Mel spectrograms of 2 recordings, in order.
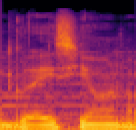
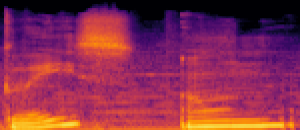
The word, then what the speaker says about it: Glaceon: That would be Glaceon or Leafeon. But is it pronounced Glaceon or Glaceon? Because it is composed of glaze and on, so it could be Glaceon.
